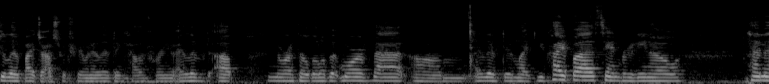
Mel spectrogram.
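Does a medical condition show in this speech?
No.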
